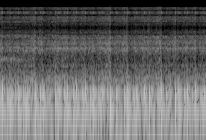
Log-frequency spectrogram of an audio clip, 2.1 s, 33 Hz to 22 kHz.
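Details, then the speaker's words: 2009 Ducati 848 after fuel pump hose repair, revs raised to try to provoke a leak: twin pulls up with a quick, even firing beat, no stumbles or rattles; healthy, no leaks seen. "so let's see if maybe if we build up some RPMs if we can"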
